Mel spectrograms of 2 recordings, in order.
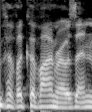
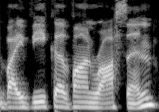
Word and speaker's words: Viveka von Rosen: So A, you know how to say my name, Vivica Von Rosen, not Vivica Von Rosen, which I get all the time.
